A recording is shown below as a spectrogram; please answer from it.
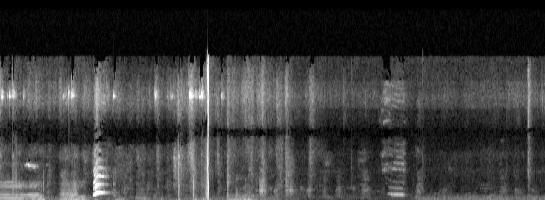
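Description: A German Shepherd whining in a few short whimpers: one at the start, a sharp high rising-and-falling whine about two seconds in, and a brief one near the end. Two sharp clicks come between them.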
